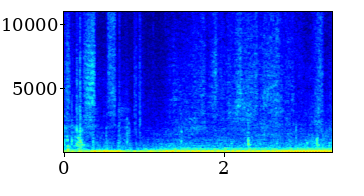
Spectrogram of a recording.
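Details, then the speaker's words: 2001 Dodge Ram after power steering service: steady low engine rumble, with no grinding or squeal as the wheel turns; steering is easier, and the earlier grind-squeal was attributed to low fluid. "come back here i'm going to turn see if i can get it to do any type of squeaking at all absolutely no more grind at all"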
